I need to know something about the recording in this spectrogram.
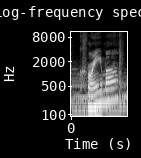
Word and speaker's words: Crema: Pokemon on steroids it's from Crema I think it's how you pronounce it it's spelled c-r-e-m-a if I mispronounce that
